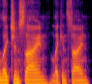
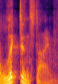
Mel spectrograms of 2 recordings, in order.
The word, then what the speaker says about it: Liechtenstein: Czechia, Liechtenstein, Frankenstein.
